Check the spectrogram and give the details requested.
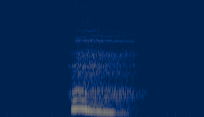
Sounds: Sigh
